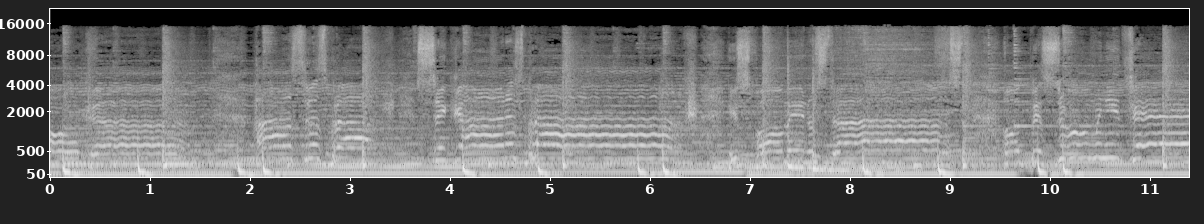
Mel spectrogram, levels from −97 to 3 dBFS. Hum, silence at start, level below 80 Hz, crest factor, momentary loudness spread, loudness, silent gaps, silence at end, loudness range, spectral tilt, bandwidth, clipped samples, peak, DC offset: none; 0 s; -20 dBFS; 12 dB; 4 LU; -14 LUFS; none; 0 s; 1 LU; -4 dB/octave; 15.5 kHz; under 0.1%; 0 dBFS; under 0.1%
